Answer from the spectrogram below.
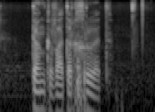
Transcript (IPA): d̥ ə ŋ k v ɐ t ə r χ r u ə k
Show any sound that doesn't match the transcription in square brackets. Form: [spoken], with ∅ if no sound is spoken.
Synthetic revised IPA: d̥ ə ŋ k v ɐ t ə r χ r u ə [t]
